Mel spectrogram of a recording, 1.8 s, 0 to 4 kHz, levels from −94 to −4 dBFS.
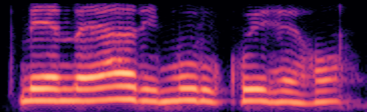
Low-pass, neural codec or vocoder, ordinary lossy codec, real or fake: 3.6 kHz; codec, 16 kHz, 8 kbps, FreqCodec, smaller model; none; fake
